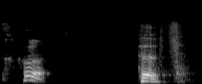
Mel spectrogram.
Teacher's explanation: Yeah, hoof. And we're going to do a lax short U there · roof and hoof, same lax short U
